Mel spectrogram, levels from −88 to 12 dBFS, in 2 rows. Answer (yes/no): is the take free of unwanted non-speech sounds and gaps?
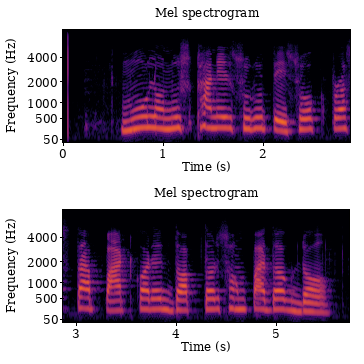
yes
